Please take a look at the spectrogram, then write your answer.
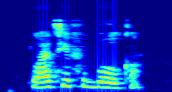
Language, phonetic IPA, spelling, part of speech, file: Russian, [fʊdˈboɫkə], футболка, noun, LL-Q7737 (rus)-футболка.wav
- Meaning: T-shirt (type of shirt)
